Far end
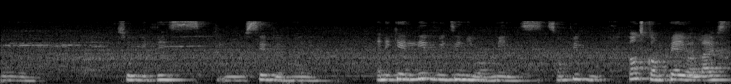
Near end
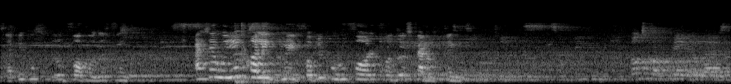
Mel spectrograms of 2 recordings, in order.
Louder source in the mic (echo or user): user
